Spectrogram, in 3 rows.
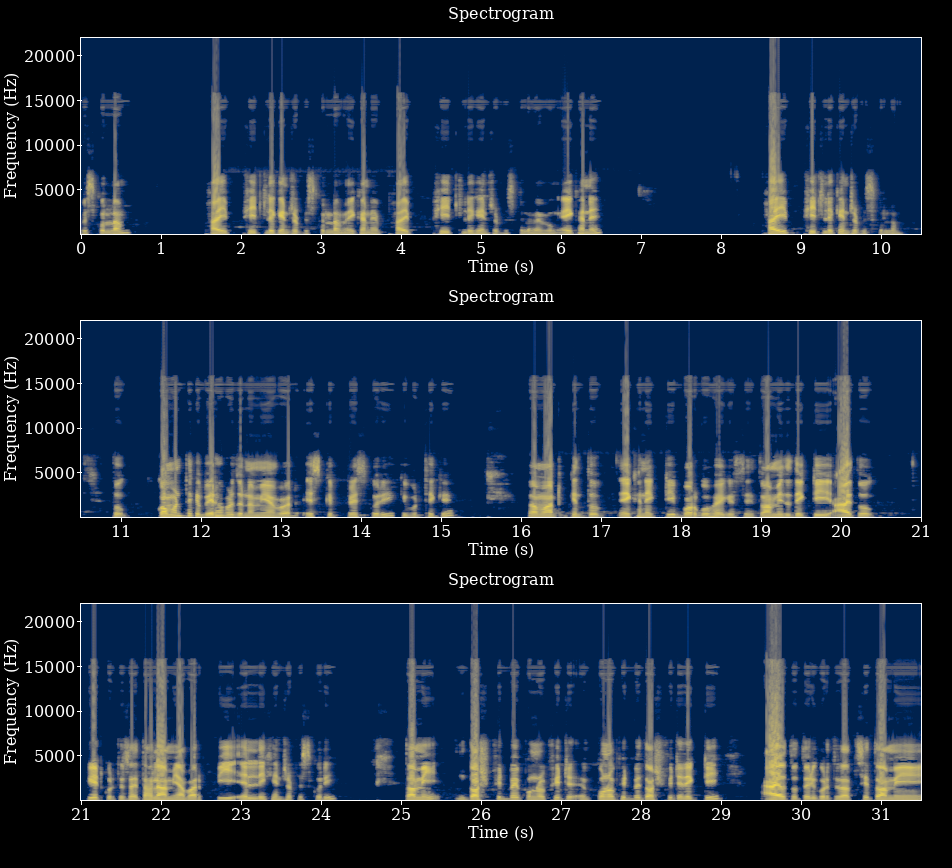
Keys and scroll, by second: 14.2 Escape, 23.1-23.8 typing.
